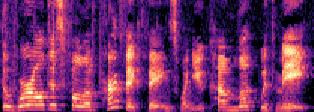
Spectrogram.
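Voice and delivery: usual speaking voice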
